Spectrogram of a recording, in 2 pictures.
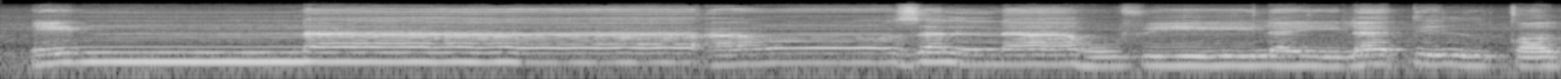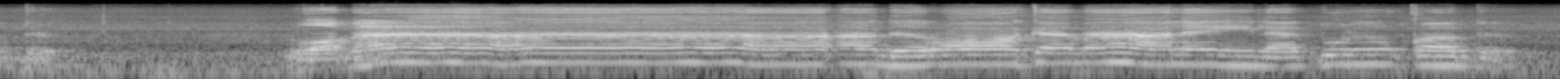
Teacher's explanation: نون ساکن کے بعد زا حروف اخفا میں سے ہے، تو یہاں پر اخفا ہوگا یعنی غنہ زمانی کر کے پڑھیں گے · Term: قلقلہ صغریٰ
